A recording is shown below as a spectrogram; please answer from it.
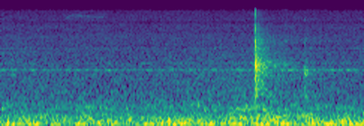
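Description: A single sharp click near the end, over a faint steady low rumble and a thin, steady high-pitched tone.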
